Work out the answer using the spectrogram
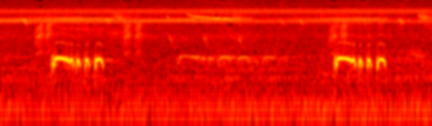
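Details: Soft call of a wild local zebra dove: two clipped, rolling coo phrases about three seconds apart, with a fainter drawn-out coo between them. A steady high whine sits in the background.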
